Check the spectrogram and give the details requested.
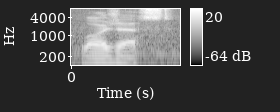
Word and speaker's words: largesse: Largesse.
